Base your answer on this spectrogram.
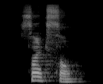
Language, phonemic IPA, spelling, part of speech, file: French, /sɑ̃/, cents, noun, LL-Q150 (fra)-cents.wav
- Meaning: plural of cent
